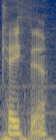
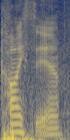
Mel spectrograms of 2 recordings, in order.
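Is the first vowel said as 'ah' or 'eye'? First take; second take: ah; eye. First: The first vowel is said like 'ah'. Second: The first vowel is said like 'eye'. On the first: The speaker calls it wrong. "not Kathir" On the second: The speaker calls it right. "should be called Kythir"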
